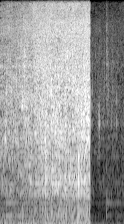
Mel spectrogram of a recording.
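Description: Grated onion with cinnamon and fennel seeds hits hot oil left from frying rohu fish, a loud, dense sizzle lasting over a second before cutting off abruptly to quiet kitchen sounds.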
